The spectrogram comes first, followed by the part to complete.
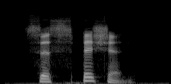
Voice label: "suspicion", English

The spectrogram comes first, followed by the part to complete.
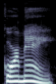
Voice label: "gourmet", spelling

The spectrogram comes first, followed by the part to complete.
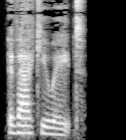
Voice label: "evacuate", voice, english

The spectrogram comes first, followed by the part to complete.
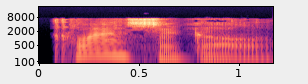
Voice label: "classicalness", English

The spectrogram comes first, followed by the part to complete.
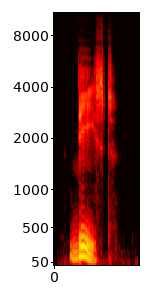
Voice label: "beast", English

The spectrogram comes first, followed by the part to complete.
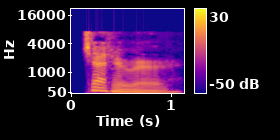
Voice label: "chatterer", English

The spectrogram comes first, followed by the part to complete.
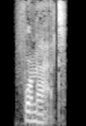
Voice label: "format", English voice, spelling

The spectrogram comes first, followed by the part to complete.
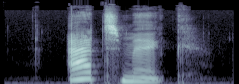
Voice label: "atmic", english

